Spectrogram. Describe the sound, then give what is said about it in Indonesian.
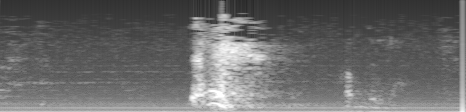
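A single sharp sneeze bursts out midway, brief, over a steady low hum, with a faint breathy sound shortly after. “Alhamdulillah. Yahdikumullah wa yuslih ba'dakum.”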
